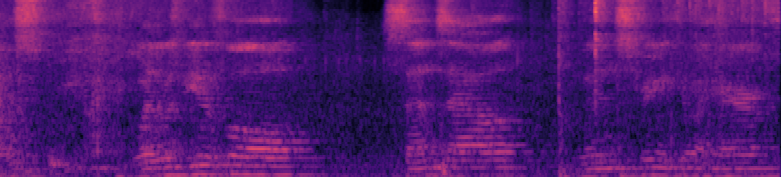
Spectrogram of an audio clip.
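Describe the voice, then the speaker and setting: A man's voice: mid-range voice, background noise. Man in his fifties doing club stand-up. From Texas, USA. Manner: dry, self-deprecating storytelling with conversational fillers. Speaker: stand-up comedian. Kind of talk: stand-up comedy set. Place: comedy club stage. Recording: echoey club audio from a distant mic. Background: audience laughter.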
